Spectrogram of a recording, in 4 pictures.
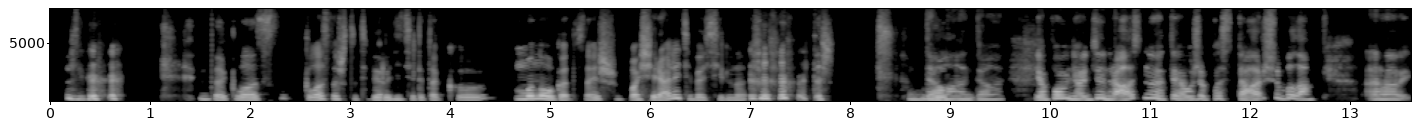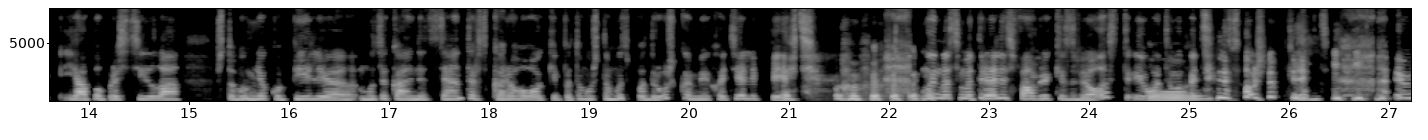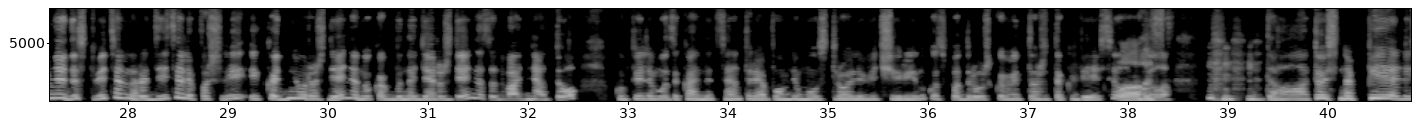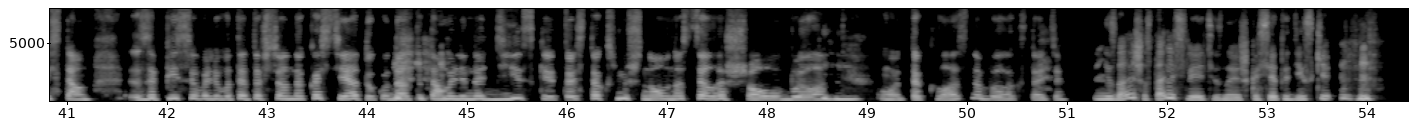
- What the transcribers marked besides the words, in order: chuckle; chuckle; laughing while speaking: "Это"; other background noise; chuckle; background speech; laugh; laughing while speaking: "мы хотели тоже петь"; laugh; tapping; chuckle; chuckle; chuckle
- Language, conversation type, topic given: Russian, podcast, Как проходили праздники в твоём детстве?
